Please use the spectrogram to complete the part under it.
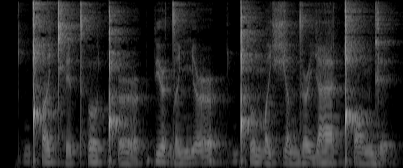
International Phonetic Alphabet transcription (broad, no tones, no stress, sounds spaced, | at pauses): ǃʼ ʌ cʰ ɪ tʼ ʊ ǃʼ ə˞ | pʲ ə˞ d ʌ ɲ ə˞ | ǃʼ ʊ m ʌ ç ʌ n d ə˞ j æ ǃʼ ɔ ŋ ɡ ɪ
